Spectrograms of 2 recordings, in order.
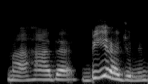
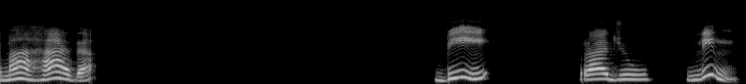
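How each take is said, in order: First: Said in the usual way. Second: "ma hada ... bi ... rajulin" in separate pieces with long pauses; extra emphasis. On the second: Shown as a demonstration. Teacher building an emphatic negation for the student, extra emphasis. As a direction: draw out "rajulin" very slowly after a pause on "bi". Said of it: "add even extra emphasis".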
